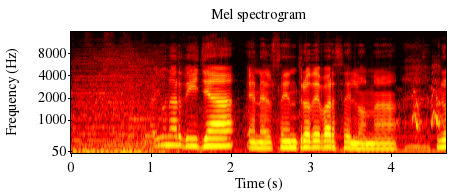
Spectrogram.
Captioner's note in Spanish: voz de reportera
